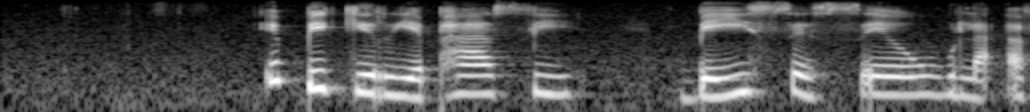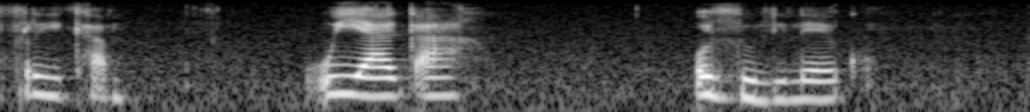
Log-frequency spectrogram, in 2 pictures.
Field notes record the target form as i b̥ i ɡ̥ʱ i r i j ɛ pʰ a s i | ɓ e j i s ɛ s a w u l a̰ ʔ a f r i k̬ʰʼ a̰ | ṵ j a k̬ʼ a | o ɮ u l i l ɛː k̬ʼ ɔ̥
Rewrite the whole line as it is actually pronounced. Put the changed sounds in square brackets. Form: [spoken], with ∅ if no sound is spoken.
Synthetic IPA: i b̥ i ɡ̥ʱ i r i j ɛ pʰ a s i | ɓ e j i s ɛ s [e] w u l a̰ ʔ a f r i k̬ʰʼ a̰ | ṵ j a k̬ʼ a | o ɮ u l i l ɛː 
